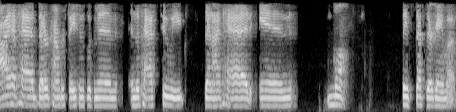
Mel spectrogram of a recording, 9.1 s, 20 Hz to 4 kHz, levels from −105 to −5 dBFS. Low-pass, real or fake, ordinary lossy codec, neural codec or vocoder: 3.6 kHz; real; AAC, 16 kbps; none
